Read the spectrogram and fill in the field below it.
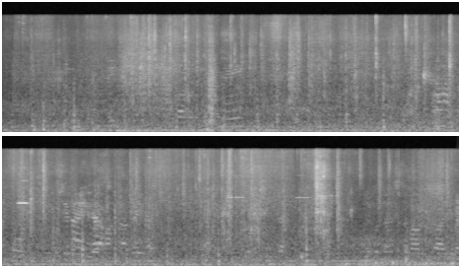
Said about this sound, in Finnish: Mäkin nukahdin tuossa, kun tämä juna lähti Helsingistä.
